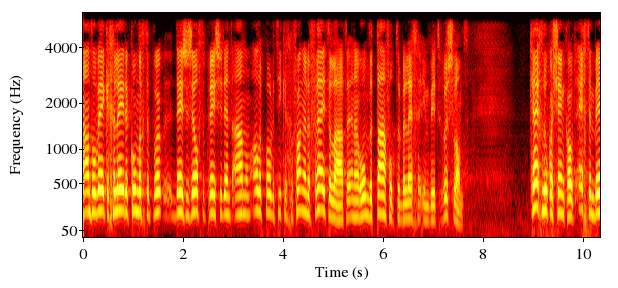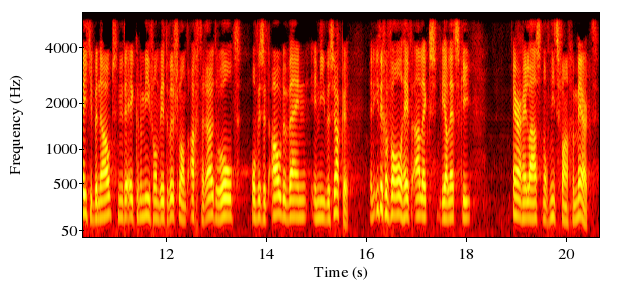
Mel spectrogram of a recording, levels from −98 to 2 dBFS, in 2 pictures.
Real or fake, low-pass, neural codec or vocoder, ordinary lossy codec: fake; 5.4 kHz; codec, 24 kHz, 1.2 kbps, DualCodec; none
